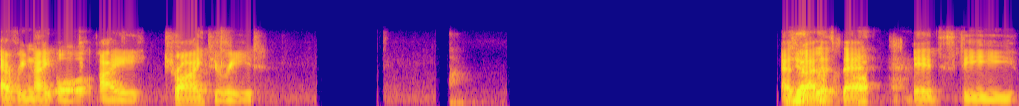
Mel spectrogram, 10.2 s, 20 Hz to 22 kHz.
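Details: 25-year-old man who has stuttered since age 7, mostly blocks, worse with authorities and groups of strangers; uncomfortable speech daily, noticeable stutters weekly; working on linking; stuttering.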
